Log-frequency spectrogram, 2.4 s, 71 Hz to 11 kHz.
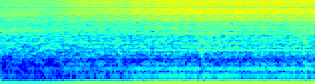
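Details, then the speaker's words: Technics SL-D30 direct drive turntable under repair: steady low hum with low buzz, rising slightly then holding even; finger across needle not coming through receiver properly, tracking weight seems off, hum cause unknown. "getting a hum and even when you should be able to run your finger now it's just something's not right"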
